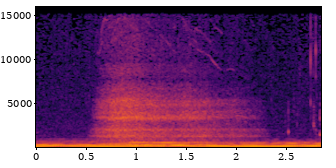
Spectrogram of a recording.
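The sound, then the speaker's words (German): A single long inhalation through the nose during a guided breathing exercise, a soft airy hiss lasting about two seconds over a steady low background hum, with no talking. “Atme nochmal durch die Nase ein”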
